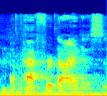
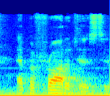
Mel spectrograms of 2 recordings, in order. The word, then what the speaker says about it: Epaphroditus: I've heard that pronounced like 10 different ways from Sunday. Epaphroditus is one of the most common alternative pronunciations for that. Epaphroditus is the actual, well, the closest in the Greek that I can figure out.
